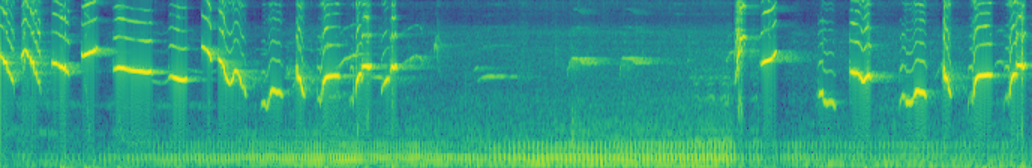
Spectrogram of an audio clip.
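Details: Oriental magpie-robin song used to lure other magpie-robins: rapid repeated chirps and whistled slurs, a gap with a low hum and faint thin whistles, then renewed fast chattering phrases.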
